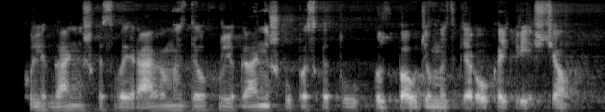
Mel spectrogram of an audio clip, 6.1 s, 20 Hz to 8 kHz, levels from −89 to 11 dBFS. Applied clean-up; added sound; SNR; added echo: none; none; none; reverberation time 1.9 s.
